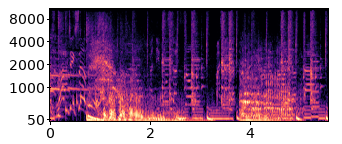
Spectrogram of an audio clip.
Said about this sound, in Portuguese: E Ruge, meu tigre!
